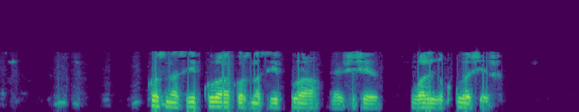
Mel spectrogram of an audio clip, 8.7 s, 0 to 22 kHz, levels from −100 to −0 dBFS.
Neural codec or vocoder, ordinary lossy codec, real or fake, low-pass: none; AAC, 16 kbps; real; 7.2 kHz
